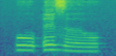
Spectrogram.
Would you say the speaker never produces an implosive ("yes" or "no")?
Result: yes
